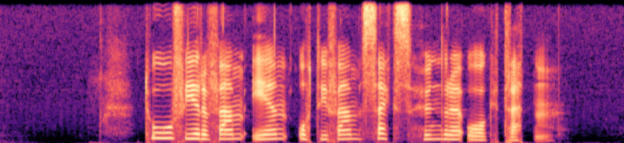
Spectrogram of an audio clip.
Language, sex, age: Norwegian, female, 39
